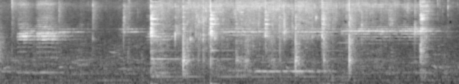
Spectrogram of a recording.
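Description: Panch phoron and whole garam masala with a bay leaf sizzle in hot oil in a home kitchen pan, a steady close crackle with sharp stirring clatters and brief spoon taps throughout.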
